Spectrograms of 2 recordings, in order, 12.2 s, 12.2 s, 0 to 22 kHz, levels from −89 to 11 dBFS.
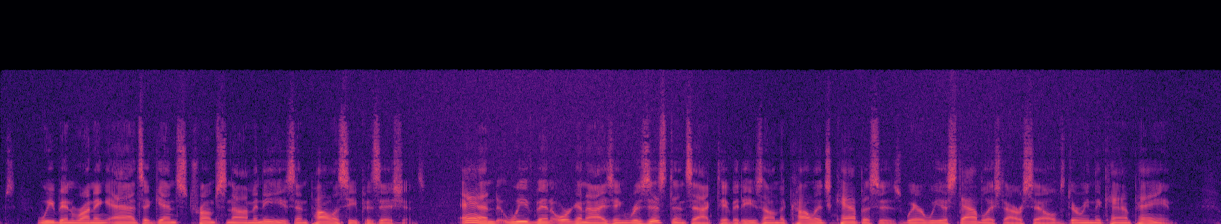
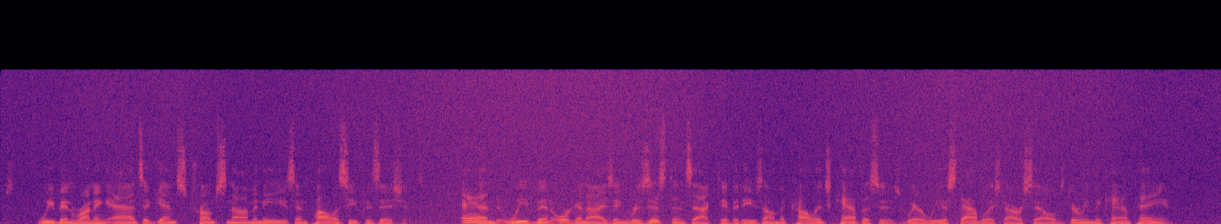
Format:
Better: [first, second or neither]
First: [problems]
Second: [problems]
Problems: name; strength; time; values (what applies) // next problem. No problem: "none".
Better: first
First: hiss; faint; throughout; 25 dB below the speech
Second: hiss; loud; throughout; 8 dB below the speech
